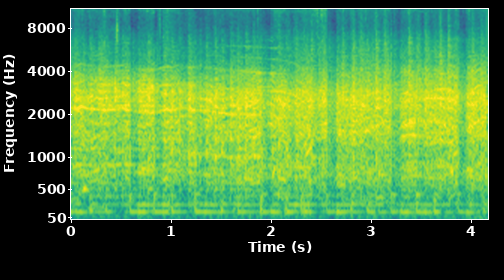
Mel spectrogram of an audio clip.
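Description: Background music with a steady beat, its low notes repeating evenly throughout.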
